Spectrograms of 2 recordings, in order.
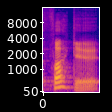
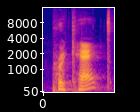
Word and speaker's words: Phuket: It is called Phuket. I said, fuck it. – Yeah, that's how I pronounced it when I first went, because I heard somebody say that. – Phuket? – Phuket.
